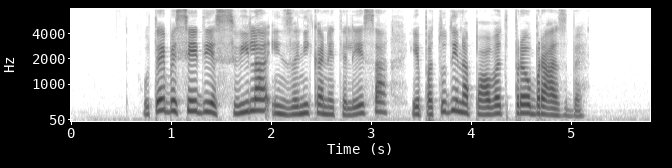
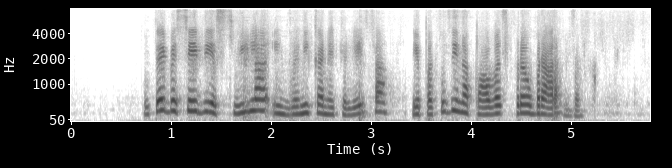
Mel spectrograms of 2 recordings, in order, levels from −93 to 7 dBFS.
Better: first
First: none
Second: noise reduction (neural separator model SepFormer DNS4)

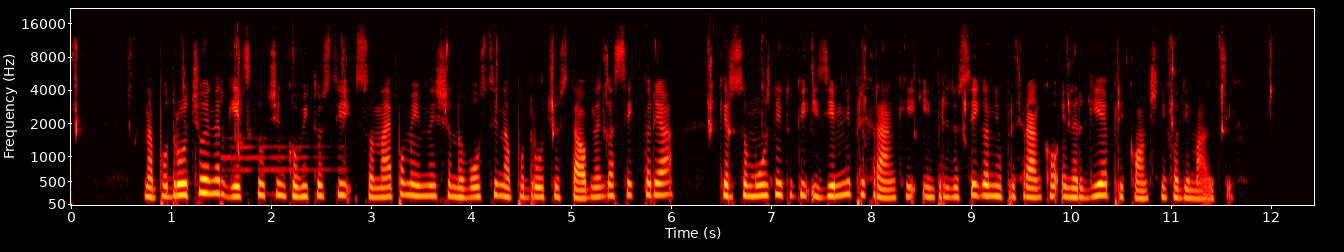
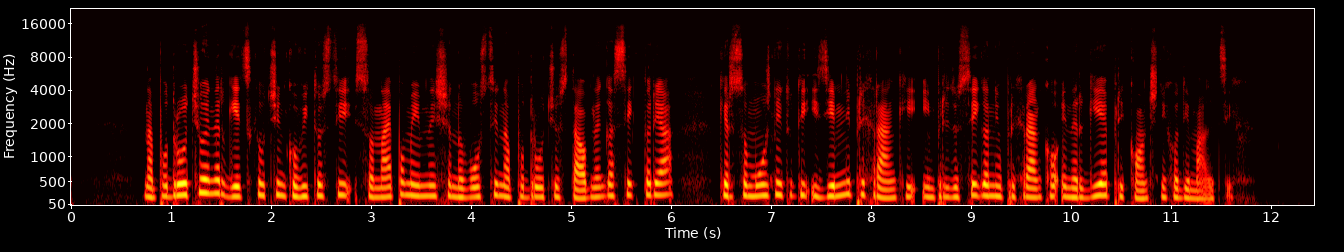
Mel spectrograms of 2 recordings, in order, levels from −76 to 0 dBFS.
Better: second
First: noise reduction (classical method spectral subtraction)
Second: none

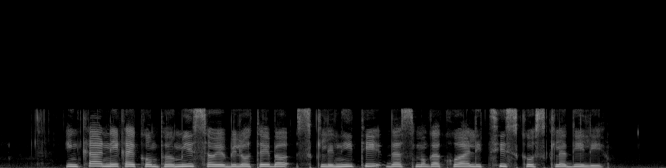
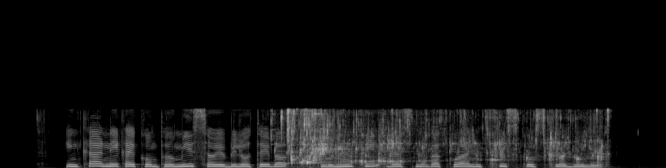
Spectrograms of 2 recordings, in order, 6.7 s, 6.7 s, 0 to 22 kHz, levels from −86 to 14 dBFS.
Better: first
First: none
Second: noise reduction (neural mask model RNNoise)

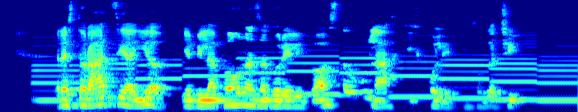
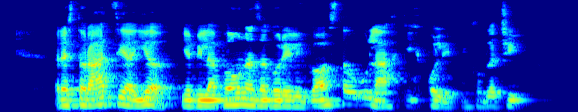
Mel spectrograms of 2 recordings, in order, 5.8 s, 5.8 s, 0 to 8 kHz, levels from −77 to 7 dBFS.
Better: second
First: noise reduction (classical method Wiener filter)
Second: none

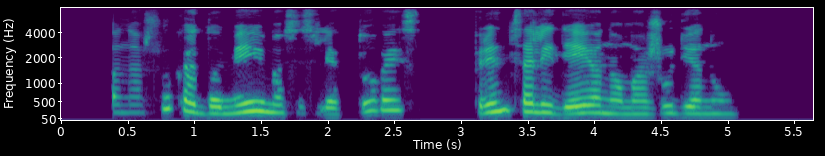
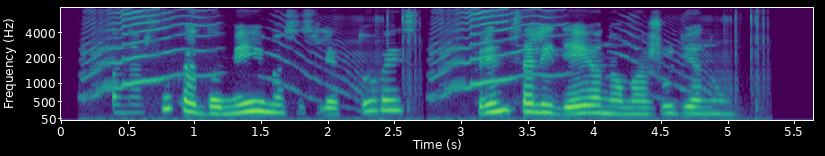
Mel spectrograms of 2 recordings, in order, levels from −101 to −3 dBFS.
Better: first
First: none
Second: background sound (Squeak); 14 dB below the speech

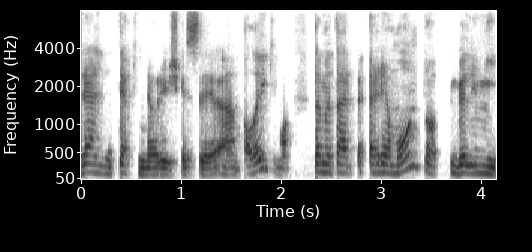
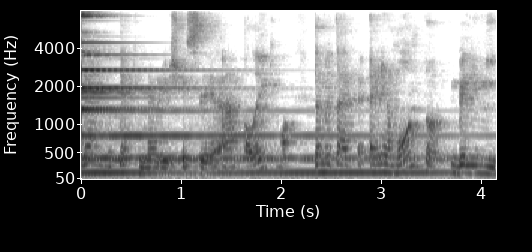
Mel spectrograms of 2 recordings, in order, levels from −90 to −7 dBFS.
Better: first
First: none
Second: background sound (Bell); 4 dB above the speech // room echo; dies away in 0.5 s

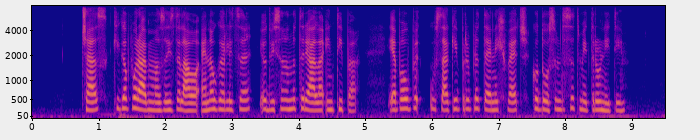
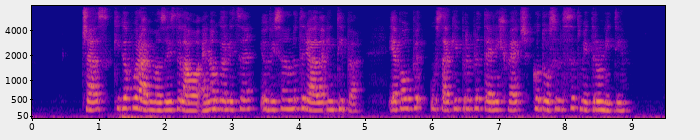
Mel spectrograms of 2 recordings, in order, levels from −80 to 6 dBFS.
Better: first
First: none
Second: room echo; dies away in 0.2 s

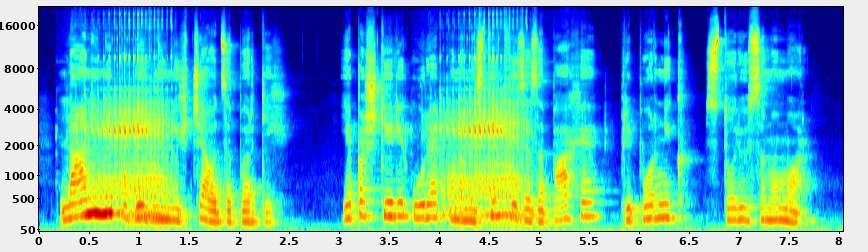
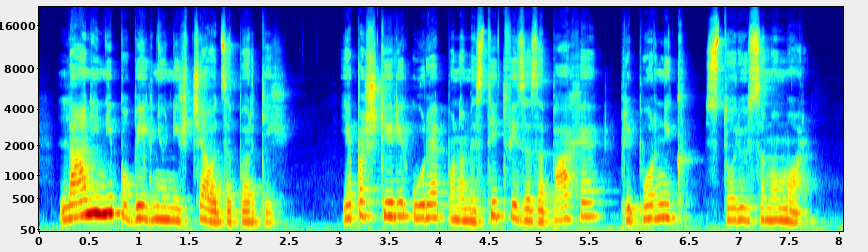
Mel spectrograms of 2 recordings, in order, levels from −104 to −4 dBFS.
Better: second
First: background sound (Mechanisms); 7 dB below the speech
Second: none

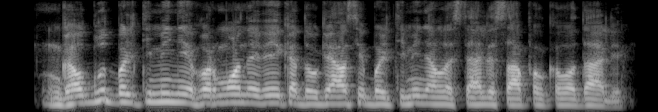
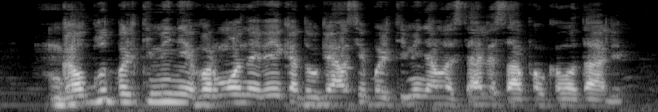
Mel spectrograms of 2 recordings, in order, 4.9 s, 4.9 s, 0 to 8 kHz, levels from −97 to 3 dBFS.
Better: first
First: none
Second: noise reduction (classical method WPE with log-MMSE)

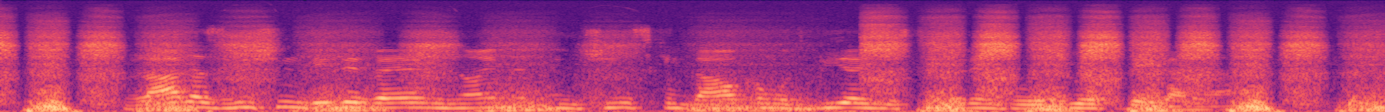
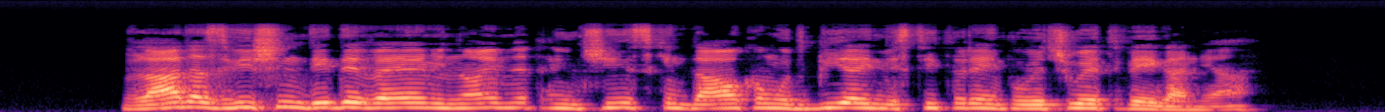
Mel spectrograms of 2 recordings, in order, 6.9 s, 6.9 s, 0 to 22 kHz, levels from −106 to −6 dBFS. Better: second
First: background sound (Breathing); 2 dB above the speech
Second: none

